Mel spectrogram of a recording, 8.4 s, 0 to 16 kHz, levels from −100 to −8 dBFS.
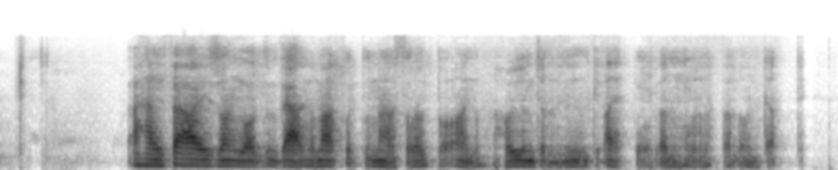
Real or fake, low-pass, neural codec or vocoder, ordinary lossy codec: fake; 7.2 kHz; codec, 16 kHz, 0.5 kbps, FunCodec, trained on LibriTTS, 25 frames a second; AAC, 48 kbps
